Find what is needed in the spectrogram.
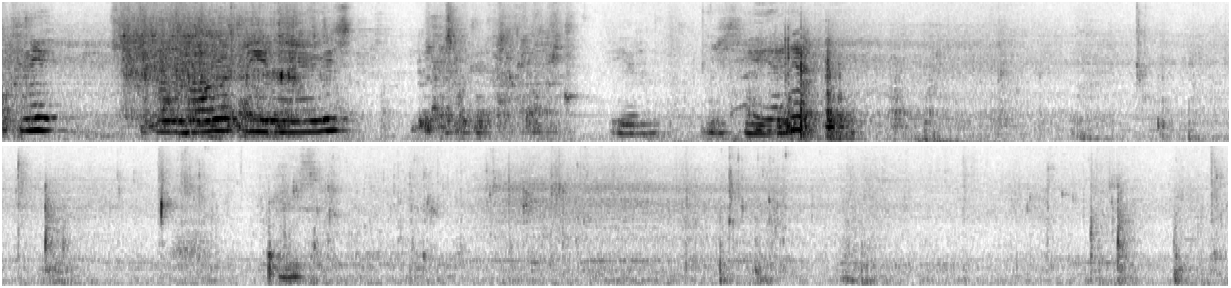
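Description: Water lettuce plants being rinsed by hand in a plastic basin of water: soft sloshing with scattered small splashes and drips.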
